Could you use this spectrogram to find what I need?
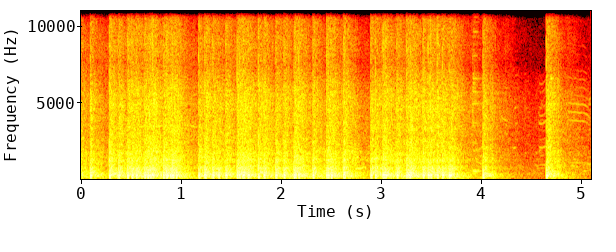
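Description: Fireworks crackle and pop in a rapid burst.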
